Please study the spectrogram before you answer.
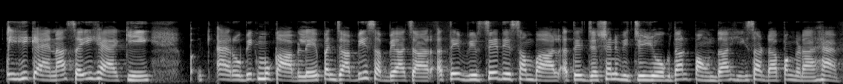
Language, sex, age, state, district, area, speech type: Punjabi, female, 18-30, Punjab, Jalandhar, urban, spontaneous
